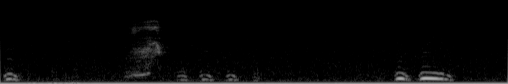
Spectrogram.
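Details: A pair of great horned owls giving low, muffled hoots, a few at the start, a quieter run after one second and a louder double hoot near the end, with a short breathy hiss between.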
